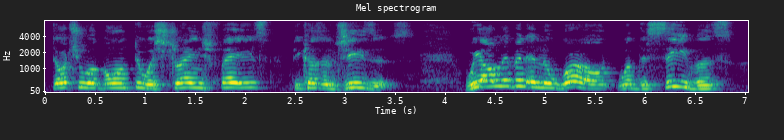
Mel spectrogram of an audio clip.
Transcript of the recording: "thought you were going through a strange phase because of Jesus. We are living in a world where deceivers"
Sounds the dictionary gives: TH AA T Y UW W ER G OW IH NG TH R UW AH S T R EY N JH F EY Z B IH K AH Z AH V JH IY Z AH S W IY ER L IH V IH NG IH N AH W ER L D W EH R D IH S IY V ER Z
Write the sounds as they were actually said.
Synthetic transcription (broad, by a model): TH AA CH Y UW W ER G OW IH NG TH R UW AH S T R EY N ZH F EY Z B IH K AH Z AH V JH IY Z AH S W IY ER L IH V IH NG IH N AH W ER L D W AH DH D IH S IY V ER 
